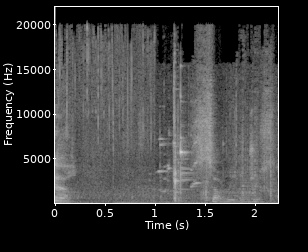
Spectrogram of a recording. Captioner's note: metal press bangs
